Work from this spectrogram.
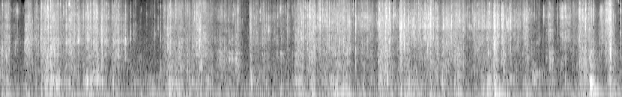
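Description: Fingertips pick at, rub and crumple a large loose bundle of dried lemon balm stems and brittle leaves lying on a wooden table. Crisp, bright crinkling and crunching rustles run continuously with only brief pauses, with almost no low end.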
